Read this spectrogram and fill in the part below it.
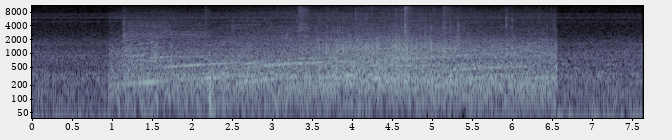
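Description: A car pulls away with a rising electric whine.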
